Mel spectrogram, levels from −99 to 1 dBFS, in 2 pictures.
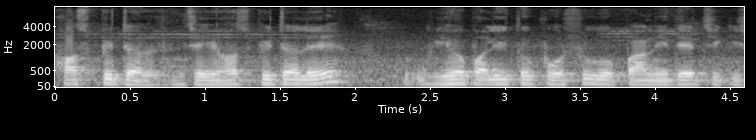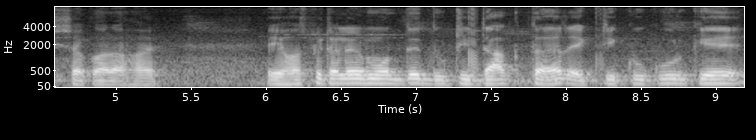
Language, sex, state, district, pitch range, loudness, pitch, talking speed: Bengali, male, West Bengal, Jhargram, 100-115 Hz, -15 LUFS, 105 Hz, 145 wpm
